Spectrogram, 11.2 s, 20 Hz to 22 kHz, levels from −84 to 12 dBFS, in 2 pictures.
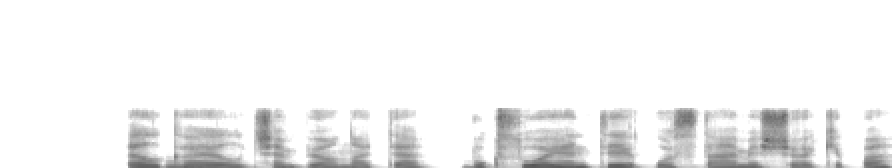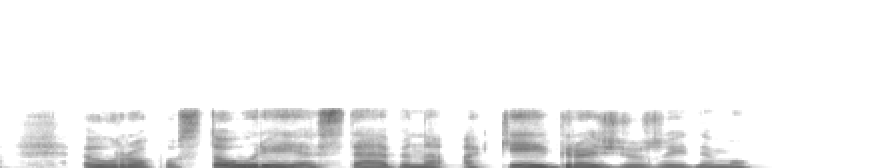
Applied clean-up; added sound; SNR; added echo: neural mask model DeepFilterNet 3.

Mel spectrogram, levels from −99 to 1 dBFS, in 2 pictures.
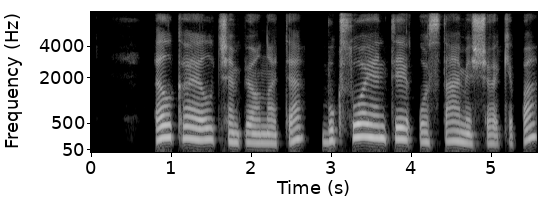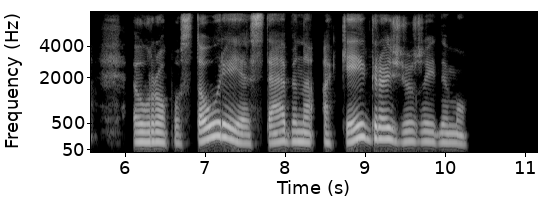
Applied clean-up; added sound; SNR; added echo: none; none; none; none.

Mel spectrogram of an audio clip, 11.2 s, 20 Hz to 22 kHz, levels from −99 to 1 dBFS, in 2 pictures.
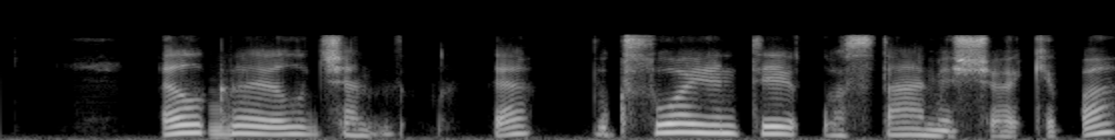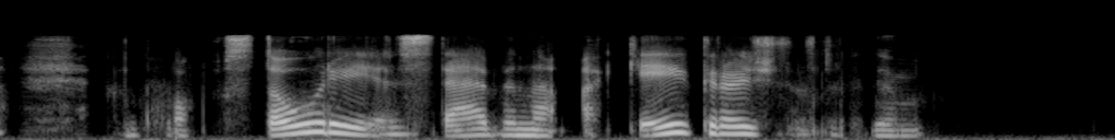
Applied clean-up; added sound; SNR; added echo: neural diffusion model UNIVERSE++.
